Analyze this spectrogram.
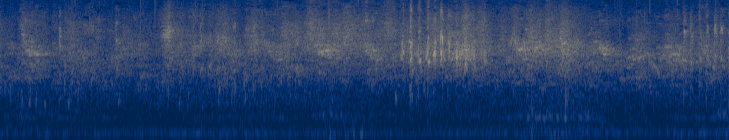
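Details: Budgerigars in a large group during a feeding frenzy, giving dense, continuous high chirping and chattering warbles from many birds at once, with brief wing flutters and a slightly louder burst of rapid chirps midway.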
